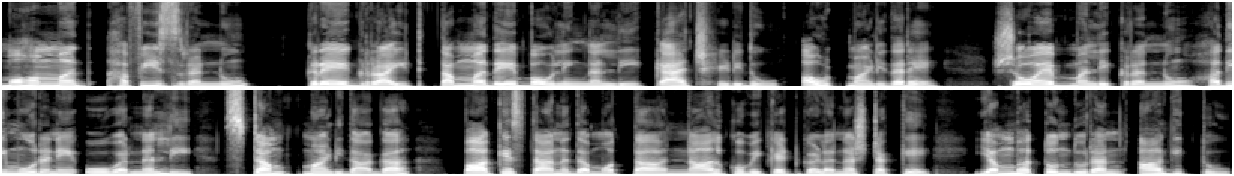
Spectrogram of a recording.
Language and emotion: Kannada, neutral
